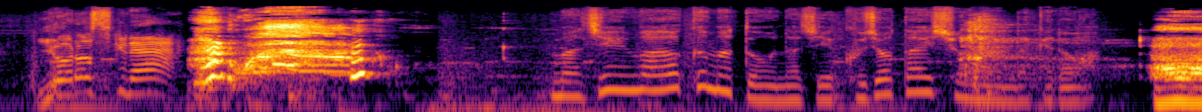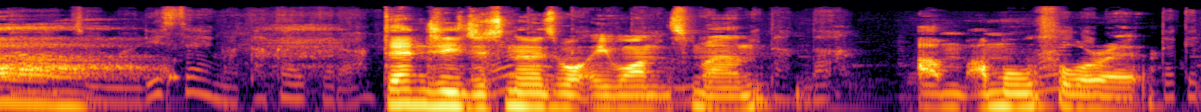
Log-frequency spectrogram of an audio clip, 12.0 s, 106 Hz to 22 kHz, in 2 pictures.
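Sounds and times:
man sighing: 0:05.7 - 0:06.7.

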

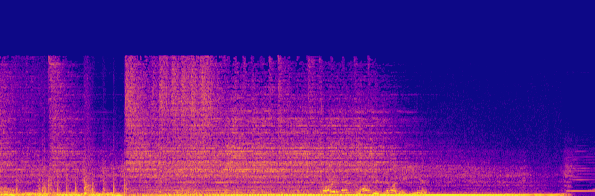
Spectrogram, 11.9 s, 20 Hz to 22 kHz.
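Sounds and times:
low electric drone: 0:00.0 - 0:11.3.

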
